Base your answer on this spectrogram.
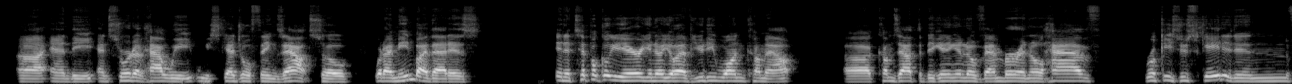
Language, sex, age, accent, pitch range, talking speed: English, male, 30-49, American, 140-165 Hz, 210 wpm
